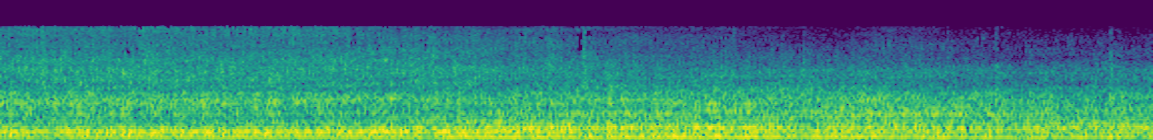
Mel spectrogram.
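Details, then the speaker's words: Two-stroke jet ski just started, warming up with no throttle since gas would stall it: a steady, raspy two-stroke drone holds even with no stumbles or misses. Normal cold idle. "Now, as soon as you start it up, you still don't want to give it any gas because that is going to stall it. It needs to warm up. It's a two-cycle."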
